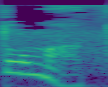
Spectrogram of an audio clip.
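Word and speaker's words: tomate: ওকার দিয়ে একটা শব্দ দেখতে পারি, এখানে আছে কি তোমাত অর্থ টমেটো। তে ও হয়েছে তো, ওকার দিয়ে যেটা তো এম আম তে ও, তাহলে তো মাত।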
